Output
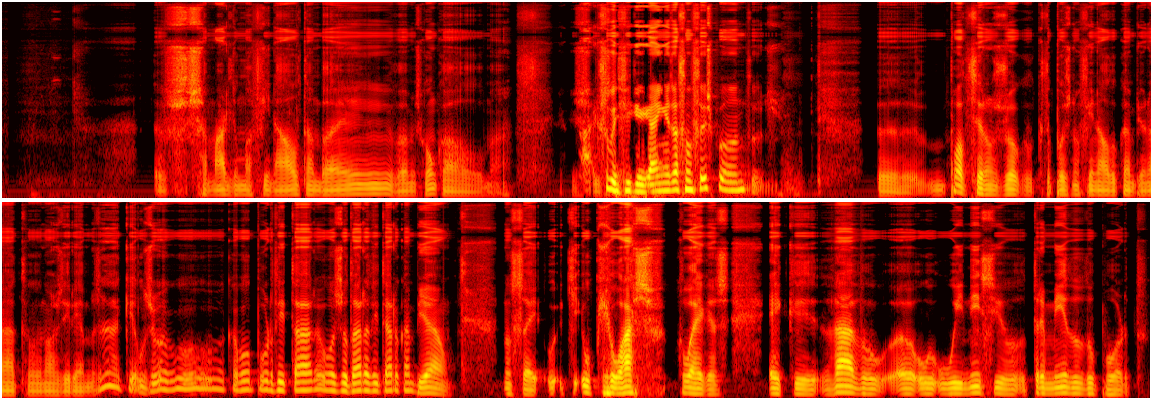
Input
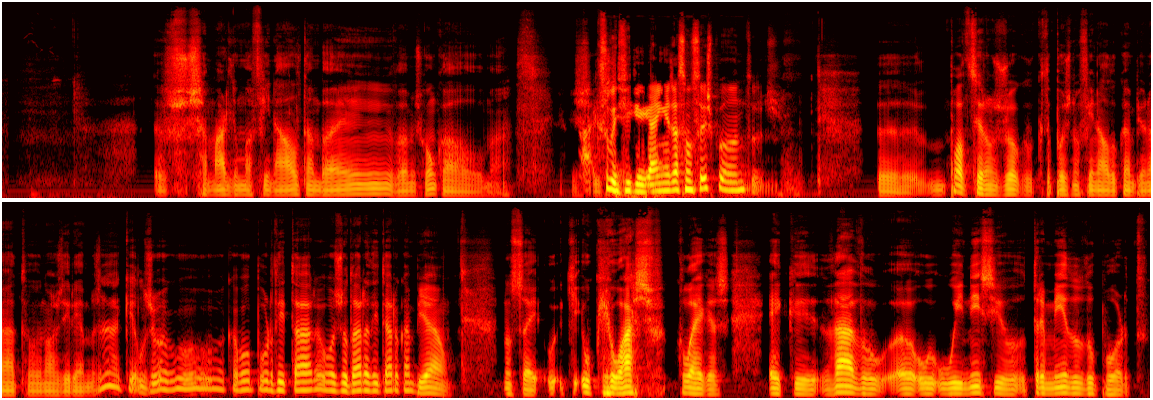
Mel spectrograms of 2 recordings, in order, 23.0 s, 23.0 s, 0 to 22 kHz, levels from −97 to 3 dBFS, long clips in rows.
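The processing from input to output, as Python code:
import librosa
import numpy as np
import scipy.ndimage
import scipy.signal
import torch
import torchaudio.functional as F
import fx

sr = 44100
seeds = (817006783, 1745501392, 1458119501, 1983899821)

y = np.repeat(x[::4], 4)[:len(x)]
y = fx.high_shelf(y, sr, hz=3600.0, db=fx.steps((0.0, 11.5), (19.6, 4.0)))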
